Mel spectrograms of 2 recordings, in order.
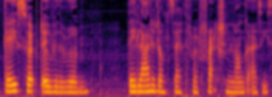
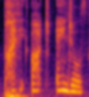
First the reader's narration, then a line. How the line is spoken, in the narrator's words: Matthias said angrily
